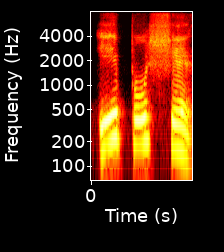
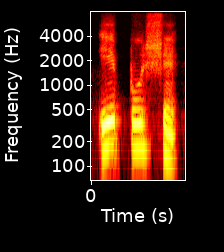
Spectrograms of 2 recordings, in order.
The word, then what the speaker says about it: epoché: quiserem pesquisar chama-se epoque é como se lê é exatamente assim como se escreve epoché c h e acento epoché e a expressão é epoque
